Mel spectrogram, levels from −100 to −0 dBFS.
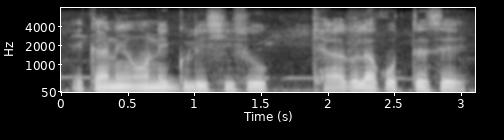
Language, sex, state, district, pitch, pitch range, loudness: Bengali, male, West Bengal, Alipurduar, 100 Hz, 100-105 Hz, -16 LUFS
